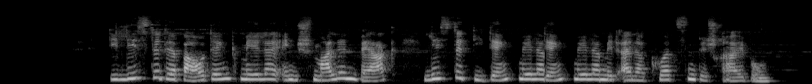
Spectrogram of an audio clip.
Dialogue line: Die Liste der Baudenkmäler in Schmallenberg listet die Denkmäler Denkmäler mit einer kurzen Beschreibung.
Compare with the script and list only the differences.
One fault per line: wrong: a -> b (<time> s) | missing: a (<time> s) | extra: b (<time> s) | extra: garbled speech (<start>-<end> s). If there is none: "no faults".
no faults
